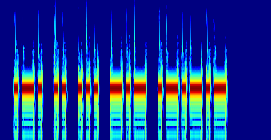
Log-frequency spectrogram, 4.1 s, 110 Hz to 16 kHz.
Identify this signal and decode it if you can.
Morse code, heard as a keyed tone, about 19 wpm, 700 Hz. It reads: RISK.
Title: Sentences from Top 600 Words 20wpm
